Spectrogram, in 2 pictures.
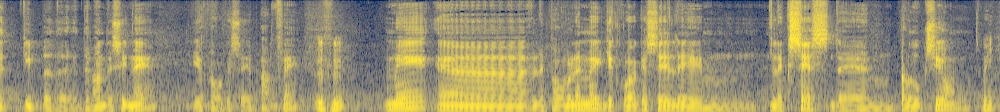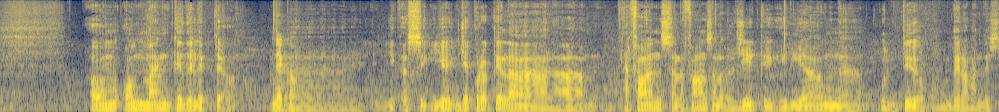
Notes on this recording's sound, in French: Un entretien enregistré dans le cadre du festival SoBD - Toute la bande dessinée au cœur de Paris.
